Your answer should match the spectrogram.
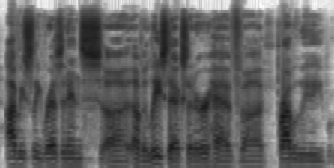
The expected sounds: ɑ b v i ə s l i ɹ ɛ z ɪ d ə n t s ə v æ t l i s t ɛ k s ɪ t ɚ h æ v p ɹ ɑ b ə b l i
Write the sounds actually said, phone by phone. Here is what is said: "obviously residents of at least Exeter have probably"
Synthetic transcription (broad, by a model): ɑ b v i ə s l i ɹ ɛ z ɪ d ə n t s ə v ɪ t l i s t ɛ k s ɪ t ɚ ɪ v p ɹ ɑ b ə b l i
